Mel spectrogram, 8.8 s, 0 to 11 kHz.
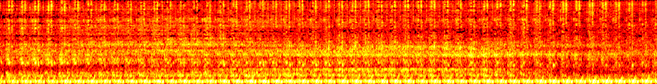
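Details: Ford 6.7 Powerstroke diesel just started after a return-side fuel test (pressure loss traced to the number three injector), being checked for leaks: steady, even idle clatter about three pulses a second with no misses or knocks; normal.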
